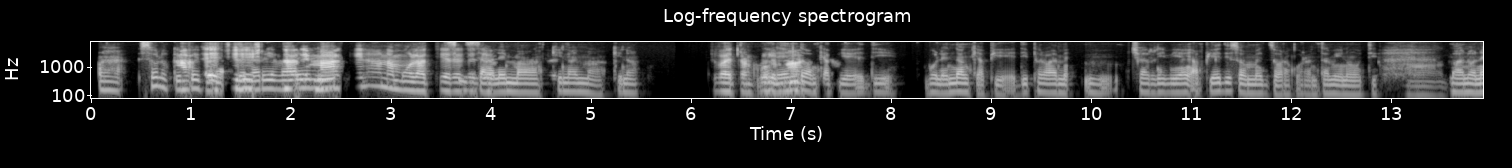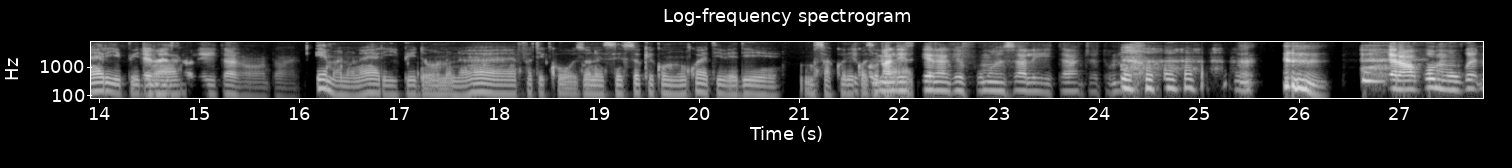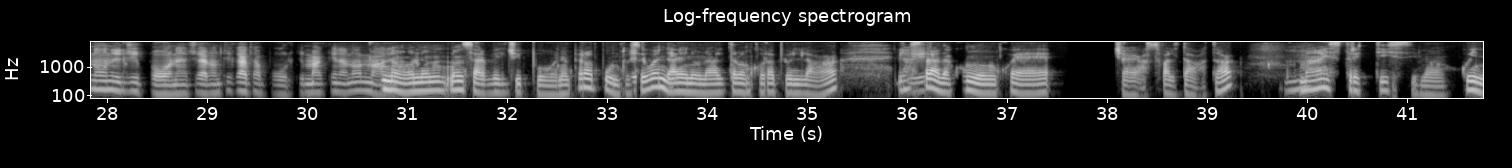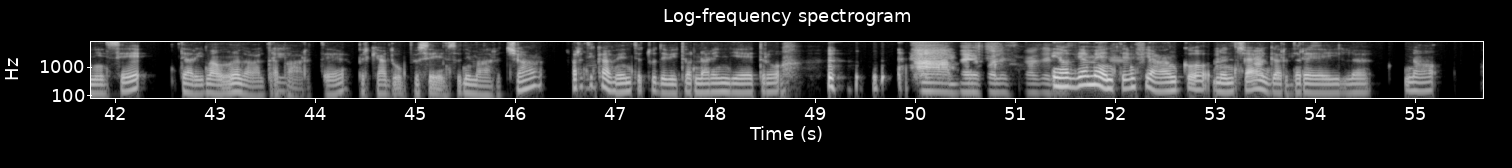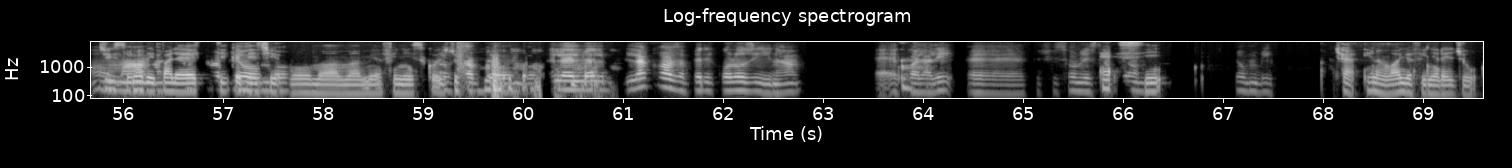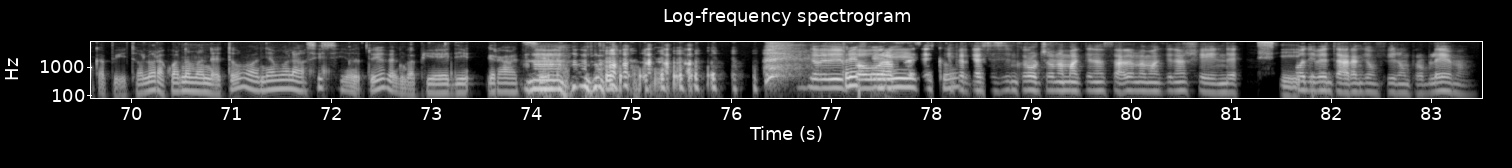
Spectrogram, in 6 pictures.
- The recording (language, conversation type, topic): Italian, unstructured, Qual è il tuo ricordo più bello legato alla natura?
- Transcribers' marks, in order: distorted speech; static; unintelligible speech; swallow; tapping; unintelligible speech; unintelligible speech; other background noise; chuckle; "cioè" said as "ceh"; throat clearing; "cioè" said as "ceh"; unintelligible speech; "cioè" said as "ceh"; chuckle; laughing while speaking: "giù"; chuckle; "Cioè" said as "ceh"; laugh; laughing while speaking: "C'avevi paura pe"; chuckle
